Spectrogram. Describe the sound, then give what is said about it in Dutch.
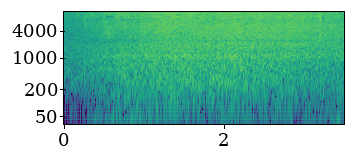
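Sea surf washes steadily onto a shore, a broad roaring rush of breaking waves that swells in over the first half second and then holds loud, with some wind buffeting mixed in. “ik hou van die zee.”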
